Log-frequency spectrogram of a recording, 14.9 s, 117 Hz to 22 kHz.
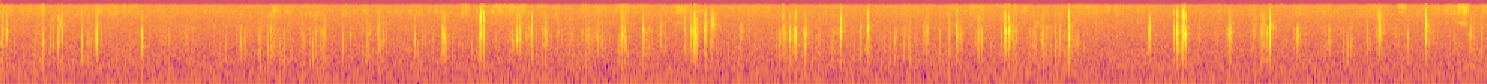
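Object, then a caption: Small wooden cube snake puzzle. A small solid wooden brown-and-white cube snake puzzle is held close and tapped with fingernails while its pieces are twisted with fingertips. Quiet, bright, sharp clicks and ticks come in irregular bursts over about 15 seconds, with faint crinkly scraping between them. Each tap is dry and dies out instantly, with almost no low end.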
